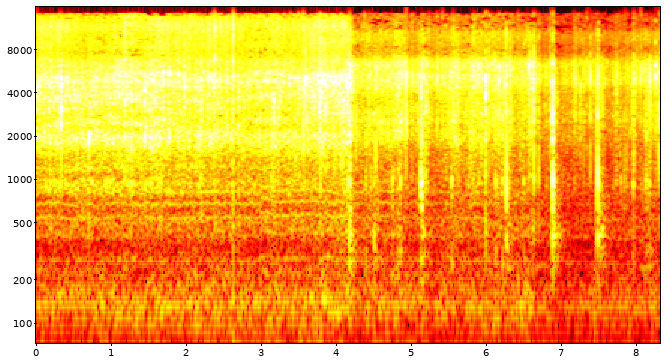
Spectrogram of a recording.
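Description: Boiled potatoes dropped into hot oil with mustard seeds in a small metal camping pan, sizzling loudly. About four seconds in the sizzle drops abruptly to a softer frying, with sharp clicks and scrapes of a knife blade stirring and mashing the potatoes against the pan.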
